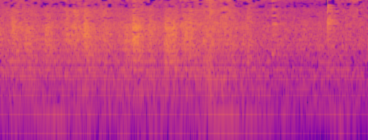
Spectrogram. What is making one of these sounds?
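Weight plates clank on a cable machine.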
